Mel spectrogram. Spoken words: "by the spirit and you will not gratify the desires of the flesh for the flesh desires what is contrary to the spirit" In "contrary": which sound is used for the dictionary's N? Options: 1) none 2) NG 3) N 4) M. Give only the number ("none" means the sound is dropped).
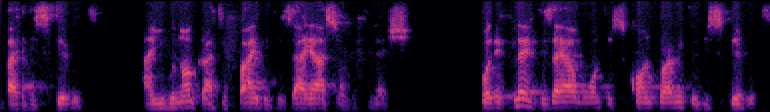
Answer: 3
